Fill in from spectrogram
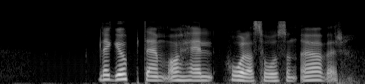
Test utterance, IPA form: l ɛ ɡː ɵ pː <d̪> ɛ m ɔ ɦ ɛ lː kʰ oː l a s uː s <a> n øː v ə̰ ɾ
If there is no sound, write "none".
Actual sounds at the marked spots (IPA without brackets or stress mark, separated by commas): d̪, ə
